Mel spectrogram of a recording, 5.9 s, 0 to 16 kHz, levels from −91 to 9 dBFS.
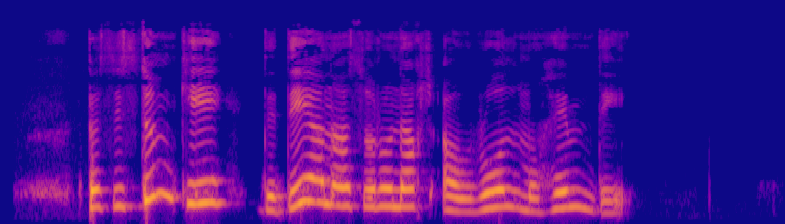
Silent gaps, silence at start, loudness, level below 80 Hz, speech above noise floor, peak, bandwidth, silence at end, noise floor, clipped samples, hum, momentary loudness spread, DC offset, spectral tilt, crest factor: none; 0.4 s; -21 LUFS; -74 dBFS; 62 dB; -4 dBFS; 10 kHz; 1.2 s; -83 dBFS; under 0.1%; none; 10 LU; under 0.1%; -4 dB/octave; 18 dB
